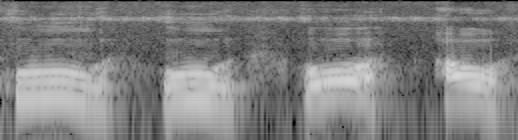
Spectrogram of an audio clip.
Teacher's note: ऐसे स्वर जिसको बोलते समय ओठ गोलाकार बन जाए, अर्थात ओठ कैसा हो जाता है, इसमें ओठ आपका गोलाकार हो जाता है। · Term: वृत्तमुखी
